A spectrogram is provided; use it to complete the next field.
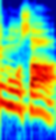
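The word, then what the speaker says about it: موسى: ഇടാനൊന്നും പറ്റൂല്ല അതിന്റെ അവസാനത്തിൽ മൂസ എന്നുള്ളതിന്റെ അവസാനത്തിൽ ഒരു ഉച്ചരിക്കാത്ത ഒരു യാ ഉണ്ട് അതിന് അലിഫ് മക്സൂറ എന്നാണ് പറയുക അത്തരം യാ വന്നു കഴിഞ്ഞാൽ അവിടെ ആ എന്നുള്ള ഉച്ചാരണാണ് പക്ഷേ യാ ആണ് അവിടെ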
